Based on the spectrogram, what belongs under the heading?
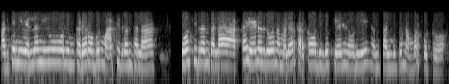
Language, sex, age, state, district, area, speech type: Kannada, female, 30-45, Karnataka, Mysore, rural, conversation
